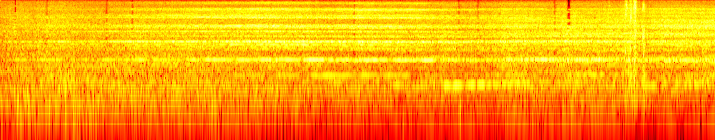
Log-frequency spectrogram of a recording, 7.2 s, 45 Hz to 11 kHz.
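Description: LNER Class 801 Azuma train passing along the platform: a steady rumble of wheels on the rails with several constant high tones and a lower tone that slowly drifts in pitch. There is one sharp click about six seconds in.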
